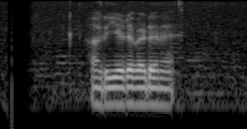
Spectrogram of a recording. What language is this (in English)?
Sinhala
